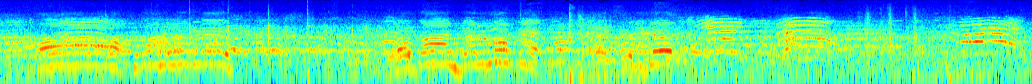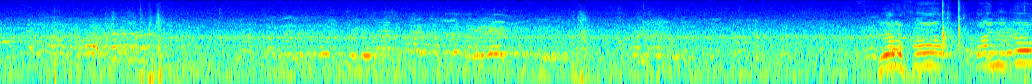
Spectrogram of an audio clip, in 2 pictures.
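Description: Young men shout to each other across a large echoing hall.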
